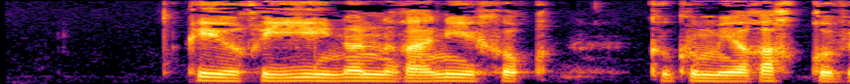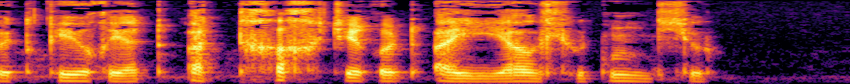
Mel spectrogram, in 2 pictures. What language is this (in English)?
Central Yupik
